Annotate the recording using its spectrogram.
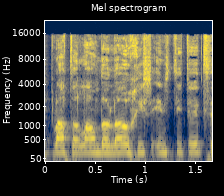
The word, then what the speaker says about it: Plattelandologisch Instituut: Die uitspraak is zo ingewikkeld. – Plattelandologisch Instituut. – Plattelandelogisch Instituut. Plattelandologisch Instituut. Drie keer oefenen en je hebt oh, het.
